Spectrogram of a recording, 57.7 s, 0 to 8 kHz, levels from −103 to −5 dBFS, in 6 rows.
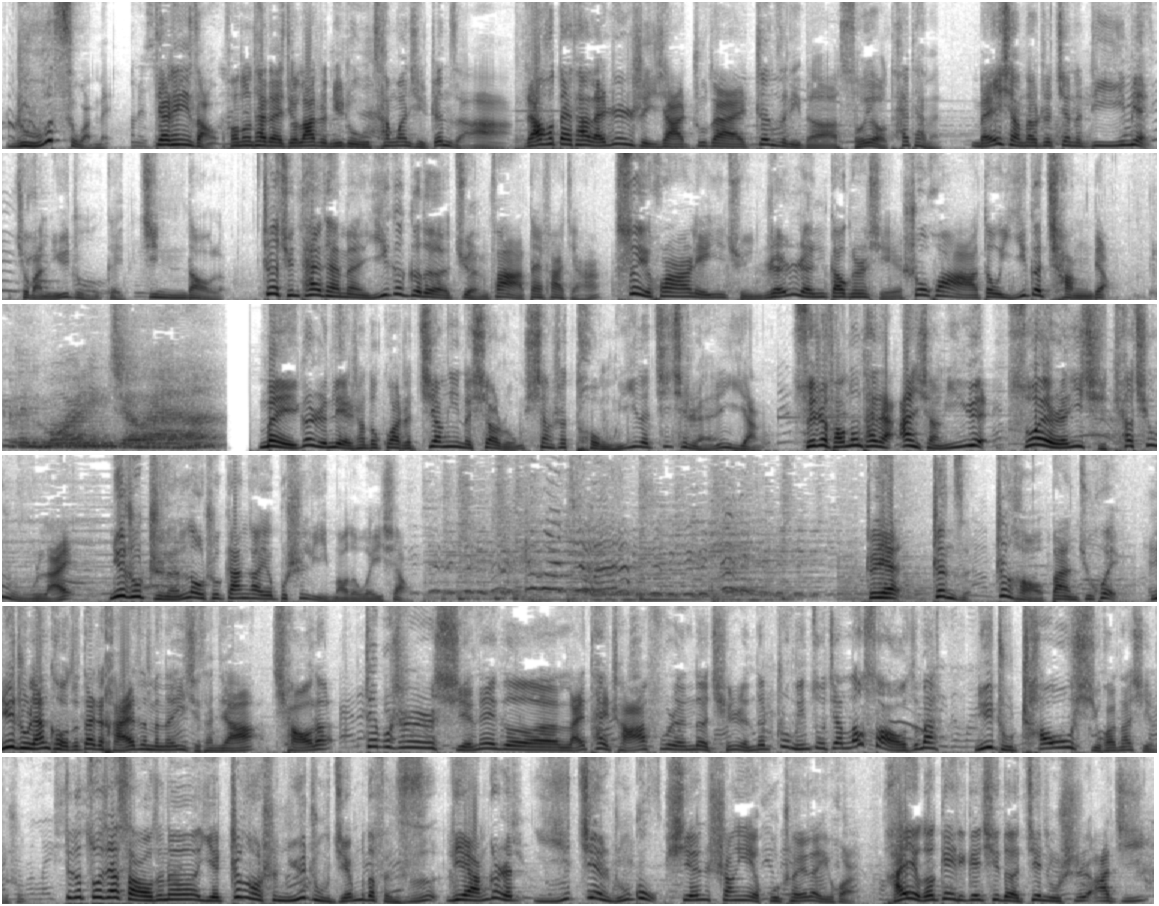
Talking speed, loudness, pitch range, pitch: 285 characters per minute, -18 LUFS, 165-260 Hz, 210 Hz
